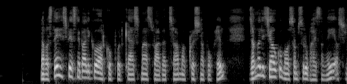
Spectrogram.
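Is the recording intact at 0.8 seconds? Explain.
No. From 0.38 s to the end, audio read two samples at a time plays at 2x speed, an octave higher. Spectrograms show upward-shifted, time-compressed energy.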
